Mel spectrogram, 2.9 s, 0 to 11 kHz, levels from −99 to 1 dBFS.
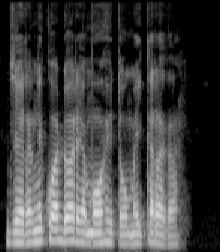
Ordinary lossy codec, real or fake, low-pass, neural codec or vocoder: none; fake; none; vocoder, 22.05 kHz, 80 mel bands, Vocos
